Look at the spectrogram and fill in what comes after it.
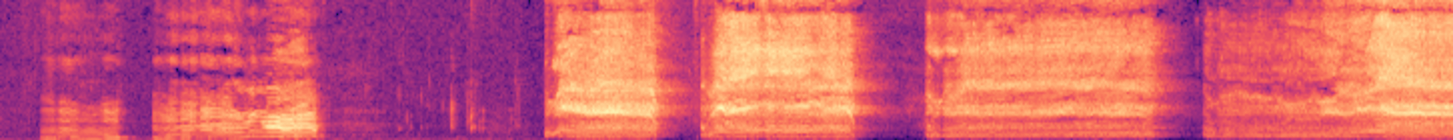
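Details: Pig squealing: a couple of short, tonal, wavering squeaks first, then after a pause four loud, harsh, shrill squeals, each about a second long, separated by short silences.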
